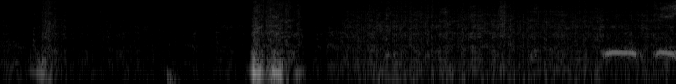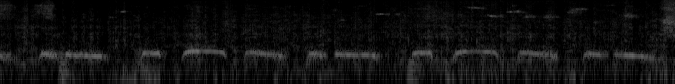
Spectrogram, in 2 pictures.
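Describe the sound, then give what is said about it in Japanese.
A pigeon cooing: soft, low, repeated coo phrases recur many times in a steady rhythm over a quiet background. “いい鳩鳴いてるね。 いい鳩が鳴いてる。 いい背景。”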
